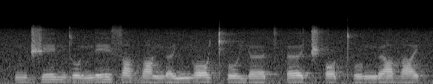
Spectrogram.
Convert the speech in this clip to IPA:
nd͡ʒendo nezɜ ðˤɜŋɜɲɔcʰo jɜt͡sʼɜt͡ʃʼɔ tʼoŋɜðˤe

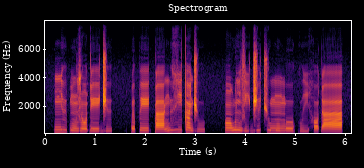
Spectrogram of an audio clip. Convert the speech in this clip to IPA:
ɲɨ˦˨ ɓũ˨zɔ̃˨ ɗeː˨d͡ʒɨ˨ | k͡pə˨peː˧k͡paː˨ŋɨ˦ ɣi˦tã˦d͡ʒu˨ | ɔ̃˧wĩ˦˨zi˨ d͡ʒɨ˧t͡ʃu˧ mũ˧moː˧kʷiː˨hɔ˨ ɗaː˨˦

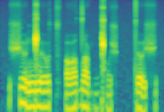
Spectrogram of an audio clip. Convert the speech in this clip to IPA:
ʃɘŋ͡ǁɘʊ̯ t͡sʼɑd̪ɑɖɡ͡ǁɔʃ tːəʃ

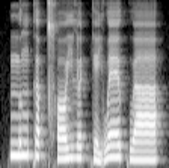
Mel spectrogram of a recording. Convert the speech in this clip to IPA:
n̪ʊ˥ŋ kɐ˧p̚t͡sʰɔː˨˧jlɵ˨˥t̚ke˨˩j wɛː˥kʷaː˧

